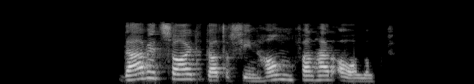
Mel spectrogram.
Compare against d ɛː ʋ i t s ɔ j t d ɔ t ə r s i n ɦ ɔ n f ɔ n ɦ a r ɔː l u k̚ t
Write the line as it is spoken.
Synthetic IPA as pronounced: d aː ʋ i t s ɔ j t d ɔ t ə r s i n ɦ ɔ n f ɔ n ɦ a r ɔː l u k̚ t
